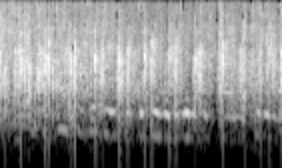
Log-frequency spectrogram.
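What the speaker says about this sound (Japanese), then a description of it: "皆様、キャスト、スタッフの皆様にもう一度大きな拍手をお送りくださいませ。" An audience at a Tokyo International Film Festival Q&A session applauds the film's cast and staff with a dense, steady patter of claps. A voice speaks over the clapping throughout.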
